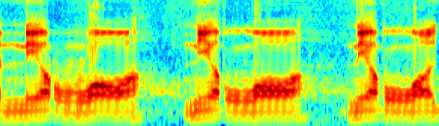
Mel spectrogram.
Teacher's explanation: Rnya tetap tebal, nunnya tetap tipis, tidak berubah.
